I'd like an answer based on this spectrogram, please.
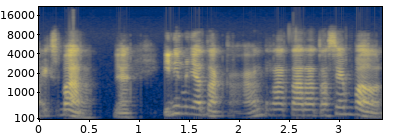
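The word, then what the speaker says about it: x̄: Jadi, Milan sampel itu dilambangkan sebagai X di mana X itu adalah dibacanya adalah X bar.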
